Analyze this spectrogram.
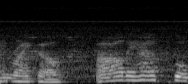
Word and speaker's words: Henrico: This is, I think, Henrico School Board. I think that's how you pronounce it in Virginia. Yeah, Henrico.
